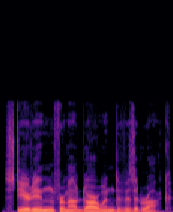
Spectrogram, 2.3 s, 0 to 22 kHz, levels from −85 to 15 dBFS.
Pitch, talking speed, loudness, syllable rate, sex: 110 Hz, 205 wpm, -18 LUFS, 5.0 syllables/s, male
